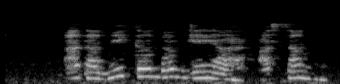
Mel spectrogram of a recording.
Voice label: gibberish; plague

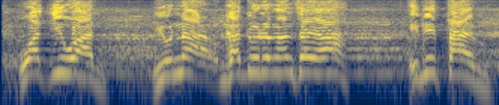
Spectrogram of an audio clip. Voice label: shouts fxxk you in parliament; bung moktar

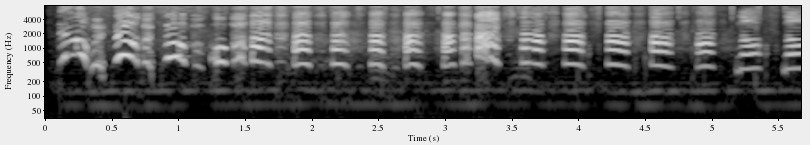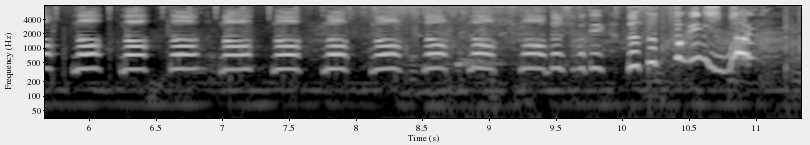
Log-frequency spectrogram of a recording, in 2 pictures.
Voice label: scared no ah spider

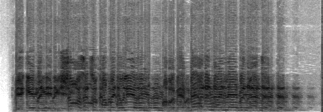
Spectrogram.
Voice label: propaganda voice

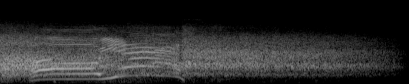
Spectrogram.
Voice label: goal with commentary; anthony martial; martin tyler

